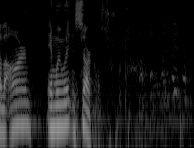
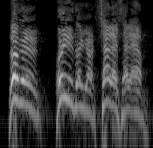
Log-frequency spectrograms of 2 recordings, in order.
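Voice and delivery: much higher, louder scolding yell; imitating a yelling father; 12 semitones higher, 15 dB louder than usual. Preacher mimics a father screaming at his kids, yelling. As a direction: bellow at the kid like an angry dad. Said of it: "daddies scream and holler at their kids".

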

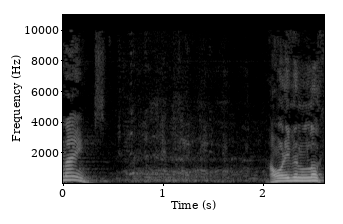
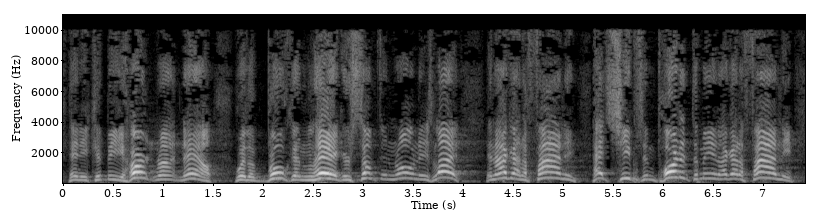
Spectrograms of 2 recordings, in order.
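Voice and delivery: urgent shepherd; 6 semitones higher, 12 dB louder than usual. Acted. Preacher as shepherd searching for his lost sheep, mounting urgency. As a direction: start at usual pitch, build to loud, high urgency. Acts desperate shepherd, building.

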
